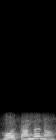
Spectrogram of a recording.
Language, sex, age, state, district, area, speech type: Marathi, female, 30-45, Maharashtra, Thane, urban, conversation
